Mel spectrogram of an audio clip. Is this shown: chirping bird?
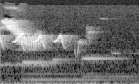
yes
